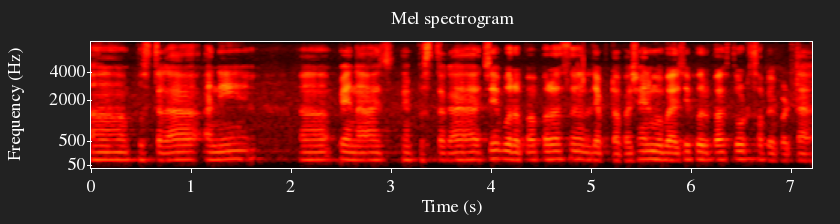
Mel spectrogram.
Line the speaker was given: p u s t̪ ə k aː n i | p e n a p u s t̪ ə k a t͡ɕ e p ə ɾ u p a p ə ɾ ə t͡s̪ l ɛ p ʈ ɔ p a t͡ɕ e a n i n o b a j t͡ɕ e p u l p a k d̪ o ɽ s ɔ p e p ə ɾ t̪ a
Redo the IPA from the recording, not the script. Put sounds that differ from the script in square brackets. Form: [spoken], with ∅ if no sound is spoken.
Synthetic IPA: p u s t̪ ə k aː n i | p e n a p u s t̪ ə k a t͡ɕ e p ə ɾ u p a p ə ɾ ə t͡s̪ l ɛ p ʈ ɔ p a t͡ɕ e a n i [m] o b a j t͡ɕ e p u [ɾ] p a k [t̪] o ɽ s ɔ p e p ə [ɽ] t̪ a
